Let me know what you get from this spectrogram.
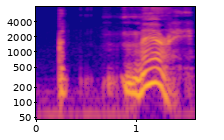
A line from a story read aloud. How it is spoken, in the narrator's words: Gareth gasped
